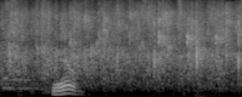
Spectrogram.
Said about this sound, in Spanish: Dámosle un aplauso al Señor.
